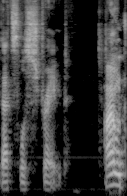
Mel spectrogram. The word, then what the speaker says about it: Lestrade: I mean, his name is Lestrade. That's Lestrade.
